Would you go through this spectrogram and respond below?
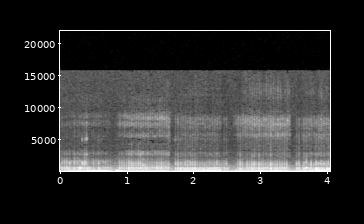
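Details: Six-month-old kitten purring while being cuddled, patted and given head scratches indoors; a steady low rumble with brief dips near the second and third seconds as the cat breathes.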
